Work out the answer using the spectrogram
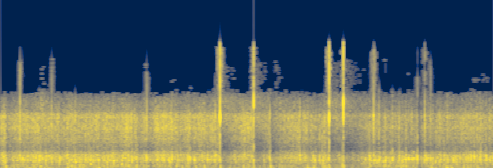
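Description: Fireworks exploding: a continuous low rumble of bursts with many sharp cracks scattered through it.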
